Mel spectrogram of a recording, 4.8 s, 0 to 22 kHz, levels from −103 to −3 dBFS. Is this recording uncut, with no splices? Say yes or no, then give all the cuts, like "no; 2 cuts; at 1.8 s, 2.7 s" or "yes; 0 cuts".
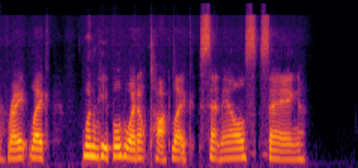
no; 3 cuts; at 1.3 s, 2.3 s, 2.9 s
